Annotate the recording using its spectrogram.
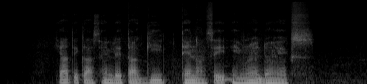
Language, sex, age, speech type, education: Nigerian Pidgin, male, 30-45, spontaneous, tertiary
